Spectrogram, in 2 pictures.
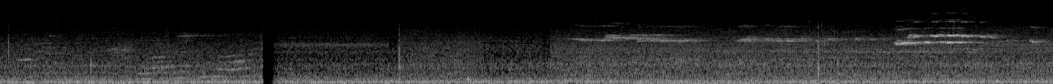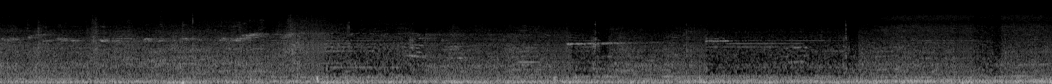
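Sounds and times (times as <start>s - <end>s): bird chirps and whistles: 5.7s - 10.5s.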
